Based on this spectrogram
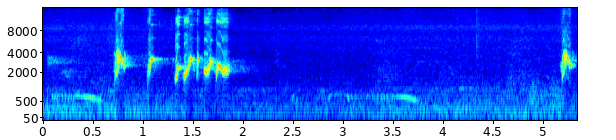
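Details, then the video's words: Red-whiskered bulbul singing to excite a bird: two sharp chirps lead into a brisk burst of bouncing whistled notes. Faint low whistles from another bird carry on behind, and a single chirp comes at the close. "เสียงนกกรงหัวจุก ชัด 100% เปิดต่อ ให้นกคึก"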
